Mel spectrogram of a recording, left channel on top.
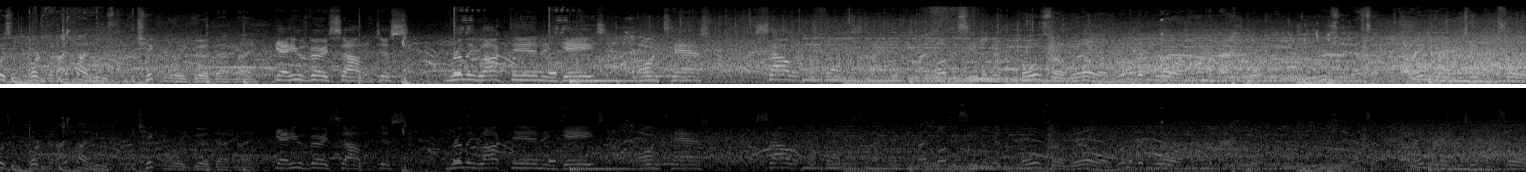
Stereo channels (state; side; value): quieter; right; 24.3 dB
